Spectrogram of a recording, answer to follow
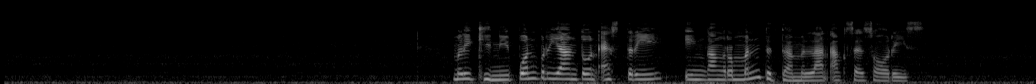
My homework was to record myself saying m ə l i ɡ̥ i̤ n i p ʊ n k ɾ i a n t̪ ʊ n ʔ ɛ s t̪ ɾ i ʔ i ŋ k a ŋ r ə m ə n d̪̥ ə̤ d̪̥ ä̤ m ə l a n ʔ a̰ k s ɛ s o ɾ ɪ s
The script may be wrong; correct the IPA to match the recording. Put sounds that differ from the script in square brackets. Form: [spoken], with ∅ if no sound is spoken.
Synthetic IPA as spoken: m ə l i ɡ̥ i̤ n i p ʊ n [p] ɾ i a n t̪ ʊ n ʔ ɛ s t̪ ɾ i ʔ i ŋ k a ŋ r ə m ə n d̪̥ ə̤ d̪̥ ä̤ m ə l a n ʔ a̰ k s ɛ s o ɾ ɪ s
